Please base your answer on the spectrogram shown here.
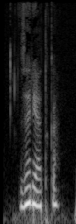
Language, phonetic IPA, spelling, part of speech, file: Russian, [zɐˈrʲatkə], зарядка, noun, Ru-зарядка.ogg
- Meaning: 1. physical exercise 2. the filling up of something; a charge (i.e. a battery) 3. charger; charging device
